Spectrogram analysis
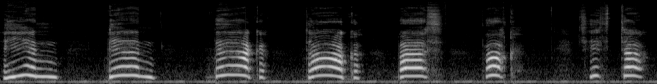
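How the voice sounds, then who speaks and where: A woman with a Russian accent, a native Russian speaker, explaining at home in a deliberate way while she signs along. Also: very high-pitched, fairly even intonation, a bit bright. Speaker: language learning vlogger. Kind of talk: explaining while showing books. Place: home room with bookcase, indoors.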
